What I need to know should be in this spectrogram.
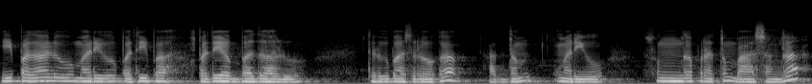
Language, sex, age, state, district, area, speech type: Telugu, male, 60+, Andhra Pradesh, Eluru, rural, spontaneous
